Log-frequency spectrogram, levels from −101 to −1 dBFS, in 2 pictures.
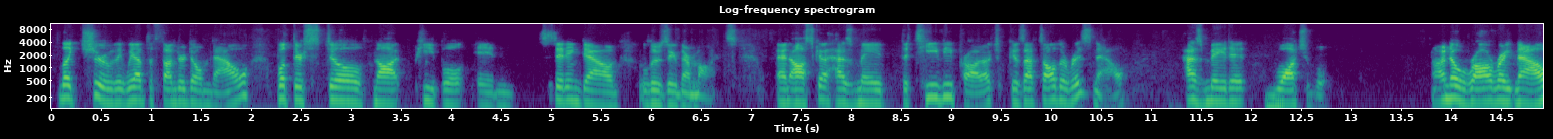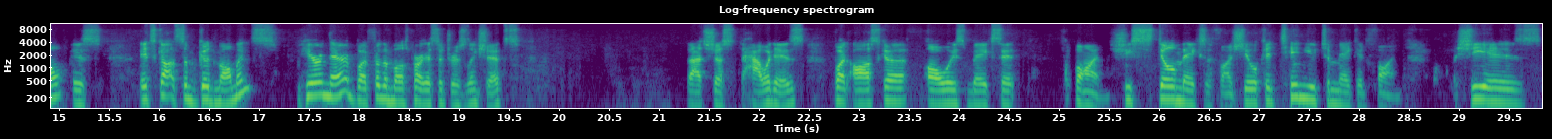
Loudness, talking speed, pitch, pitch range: -29 LUFS, 170 wpm, 160 Hz, 150-180 Hz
